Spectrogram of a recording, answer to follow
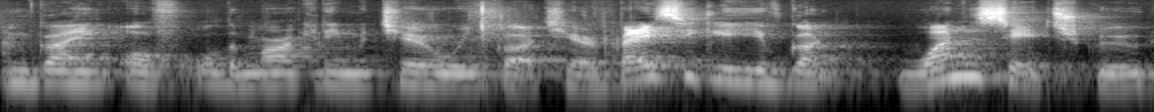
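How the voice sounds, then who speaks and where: Spoken at a fairly quick pace in an Afrikaans accent, the animated voice comes through over noticeable background noise. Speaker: firearms gear reviewer. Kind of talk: product review vlog.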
